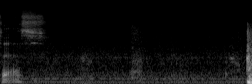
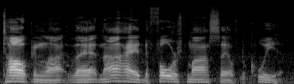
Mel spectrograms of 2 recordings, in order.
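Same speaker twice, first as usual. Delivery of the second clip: faked Southern accent; 8 dB louder than usual. Shown as a demonstration. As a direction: put on a co-host's country accent, loud and playful. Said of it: "I can fake your accent pretty good".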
